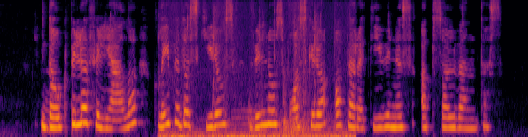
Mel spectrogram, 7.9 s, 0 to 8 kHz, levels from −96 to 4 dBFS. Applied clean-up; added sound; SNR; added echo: none; Walk, footsteps; 4 dB; none.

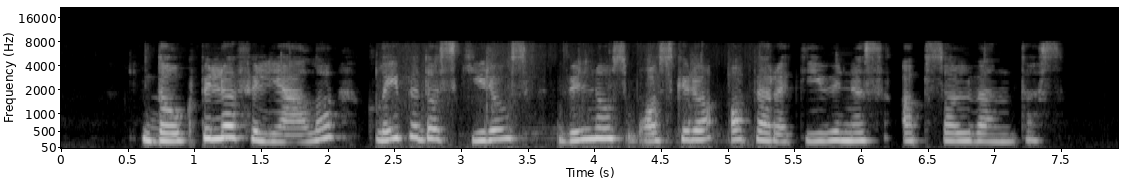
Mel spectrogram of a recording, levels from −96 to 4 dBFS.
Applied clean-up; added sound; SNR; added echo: neural separator model SepFormer DNS4.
